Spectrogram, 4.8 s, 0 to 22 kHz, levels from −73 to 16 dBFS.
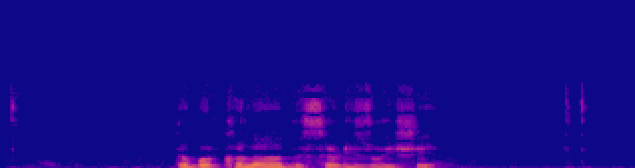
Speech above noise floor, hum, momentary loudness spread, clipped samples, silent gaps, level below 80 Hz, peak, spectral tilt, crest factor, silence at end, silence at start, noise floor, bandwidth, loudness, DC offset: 44 dB; none; 14 LU; under 0.1%; none; -58 dBFS; -6 dBFS; -7 dB/octave; 20 dB; 1.5 s; 1.35 s; -65 dBFS; 11 kHz; -22 LUFS; under 0.1%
